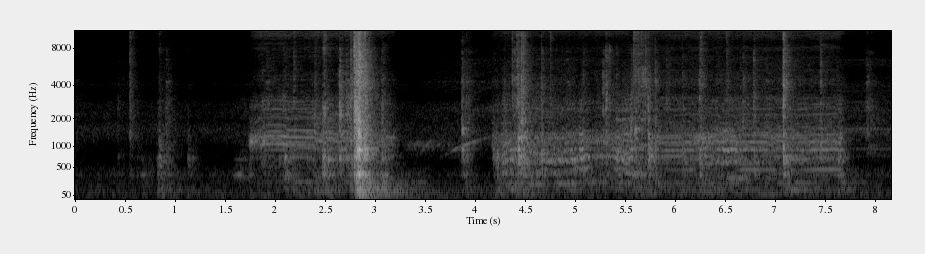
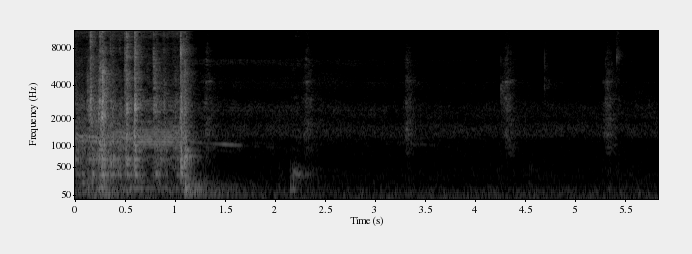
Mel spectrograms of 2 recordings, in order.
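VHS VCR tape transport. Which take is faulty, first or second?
first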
